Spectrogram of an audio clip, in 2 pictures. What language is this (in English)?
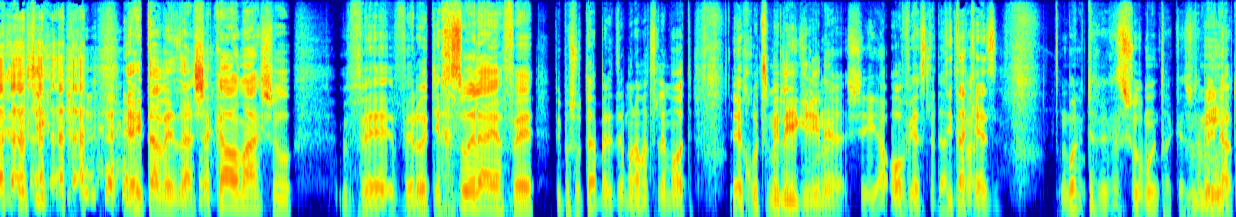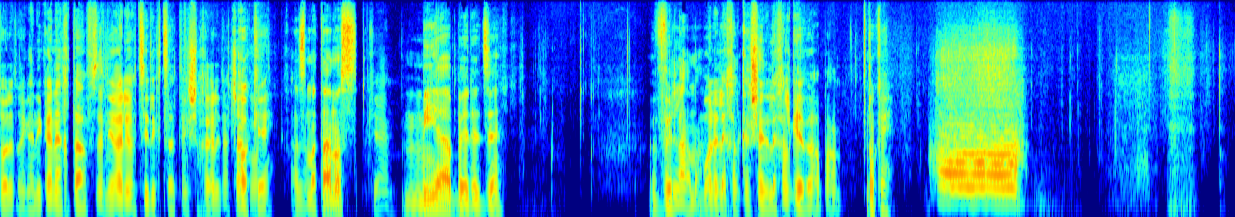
Hebrew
